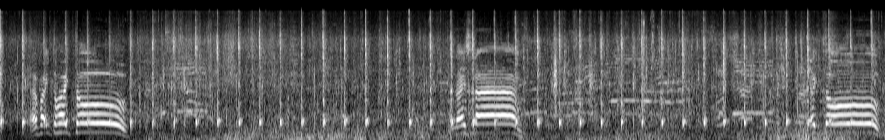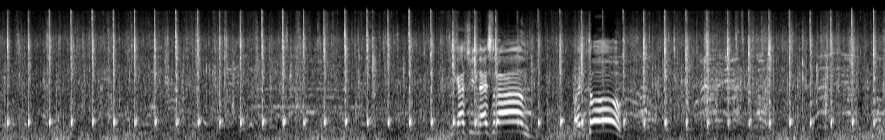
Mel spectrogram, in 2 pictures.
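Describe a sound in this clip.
Spectators clap their hands in a steady rhythm.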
